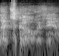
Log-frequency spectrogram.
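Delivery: faint, barely audible, hushed and breathy whisper. Retelling a voice heard on a recording: imitating a whispered voice. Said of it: "it actually had a bit of a whisper to it".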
